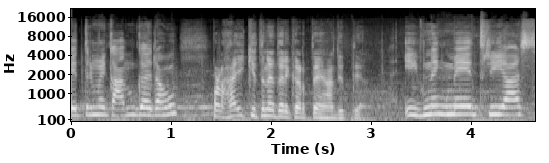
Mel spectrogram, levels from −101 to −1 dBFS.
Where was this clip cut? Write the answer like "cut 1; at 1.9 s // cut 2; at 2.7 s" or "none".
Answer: cut 1; at 1.3 s // cut 2; at 3.2 s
